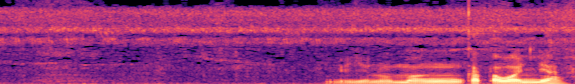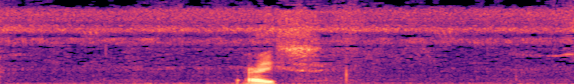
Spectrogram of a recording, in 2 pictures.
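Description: A cow's hooves tread softly on grass.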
